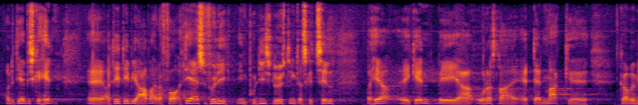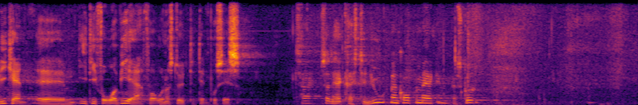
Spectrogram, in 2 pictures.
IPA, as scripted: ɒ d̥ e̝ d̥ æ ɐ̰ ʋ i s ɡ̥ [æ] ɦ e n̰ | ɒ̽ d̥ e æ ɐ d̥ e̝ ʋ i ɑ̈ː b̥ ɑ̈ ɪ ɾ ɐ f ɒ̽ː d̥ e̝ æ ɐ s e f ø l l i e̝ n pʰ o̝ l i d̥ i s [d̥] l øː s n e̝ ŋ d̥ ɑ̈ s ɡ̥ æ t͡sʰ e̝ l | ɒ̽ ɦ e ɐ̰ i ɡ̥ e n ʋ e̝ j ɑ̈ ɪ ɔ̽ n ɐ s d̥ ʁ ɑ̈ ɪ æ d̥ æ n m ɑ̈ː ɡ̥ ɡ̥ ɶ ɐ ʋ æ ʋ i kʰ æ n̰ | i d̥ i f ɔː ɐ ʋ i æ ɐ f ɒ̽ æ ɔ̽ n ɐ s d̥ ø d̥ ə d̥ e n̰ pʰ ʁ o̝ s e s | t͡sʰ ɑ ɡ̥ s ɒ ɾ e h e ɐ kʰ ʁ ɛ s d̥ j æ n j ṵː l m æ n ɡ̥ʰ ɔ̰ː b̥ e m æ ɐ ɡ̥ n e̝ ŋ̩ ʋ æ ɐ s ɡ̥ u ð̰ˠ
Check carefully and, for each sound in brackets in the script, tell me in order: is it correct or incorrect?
correct, incorrect: ɡ̥

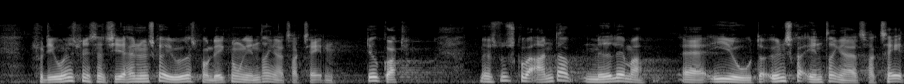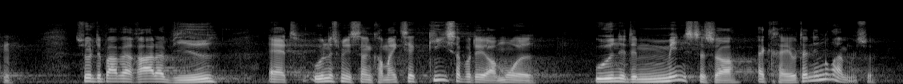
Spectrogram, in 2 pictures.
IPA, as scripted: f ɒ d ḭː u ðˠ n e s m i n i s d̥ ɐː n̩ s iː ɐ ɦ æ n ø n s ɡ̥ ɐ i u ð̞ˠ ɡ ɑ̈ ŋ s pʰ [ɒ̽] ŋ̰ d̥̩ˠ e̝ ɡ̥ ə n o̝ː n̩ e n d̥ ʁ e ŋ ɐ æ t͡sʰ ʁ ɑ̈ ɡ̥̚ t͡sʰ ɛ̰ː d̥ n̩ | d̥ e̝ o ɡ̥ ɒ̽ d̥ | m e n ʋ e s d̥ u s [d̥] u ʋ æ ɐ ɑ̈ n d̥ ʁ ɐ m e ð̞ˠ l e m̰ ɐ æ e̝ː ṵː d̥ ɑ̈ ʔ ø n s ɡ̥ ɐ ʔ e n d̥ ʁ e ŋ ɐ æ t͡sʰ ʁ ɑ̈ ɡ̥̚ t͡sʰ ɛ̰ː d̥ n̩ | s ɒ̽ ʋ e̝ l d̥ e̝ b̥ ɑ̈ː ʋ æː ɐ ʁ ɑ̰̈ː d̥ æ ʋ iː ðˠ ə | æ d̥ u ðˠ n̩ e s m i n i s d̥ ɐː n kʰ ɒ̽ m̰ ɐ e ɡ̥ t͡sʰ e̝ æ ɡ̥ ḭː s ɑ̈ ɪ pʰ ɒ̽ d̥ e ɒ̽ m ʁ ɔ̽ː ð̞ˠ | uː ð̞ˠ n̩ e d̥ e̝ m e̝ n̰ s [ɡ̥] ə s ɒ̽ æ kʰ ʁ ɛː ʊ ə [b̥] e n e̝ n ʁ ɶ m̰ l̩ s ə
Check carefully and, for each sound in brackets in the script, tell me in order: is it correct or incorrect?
incorrect: ɔ̽, incorrect: ɡ̥, incorrect: d̥, incorrect: d̥

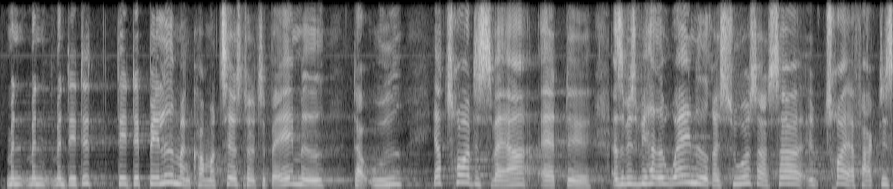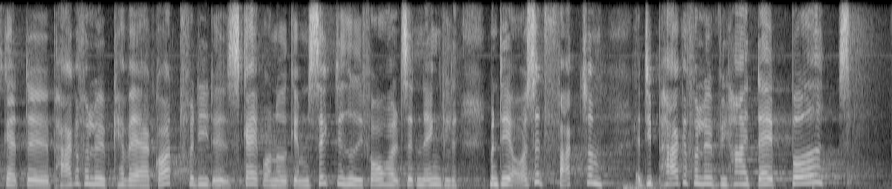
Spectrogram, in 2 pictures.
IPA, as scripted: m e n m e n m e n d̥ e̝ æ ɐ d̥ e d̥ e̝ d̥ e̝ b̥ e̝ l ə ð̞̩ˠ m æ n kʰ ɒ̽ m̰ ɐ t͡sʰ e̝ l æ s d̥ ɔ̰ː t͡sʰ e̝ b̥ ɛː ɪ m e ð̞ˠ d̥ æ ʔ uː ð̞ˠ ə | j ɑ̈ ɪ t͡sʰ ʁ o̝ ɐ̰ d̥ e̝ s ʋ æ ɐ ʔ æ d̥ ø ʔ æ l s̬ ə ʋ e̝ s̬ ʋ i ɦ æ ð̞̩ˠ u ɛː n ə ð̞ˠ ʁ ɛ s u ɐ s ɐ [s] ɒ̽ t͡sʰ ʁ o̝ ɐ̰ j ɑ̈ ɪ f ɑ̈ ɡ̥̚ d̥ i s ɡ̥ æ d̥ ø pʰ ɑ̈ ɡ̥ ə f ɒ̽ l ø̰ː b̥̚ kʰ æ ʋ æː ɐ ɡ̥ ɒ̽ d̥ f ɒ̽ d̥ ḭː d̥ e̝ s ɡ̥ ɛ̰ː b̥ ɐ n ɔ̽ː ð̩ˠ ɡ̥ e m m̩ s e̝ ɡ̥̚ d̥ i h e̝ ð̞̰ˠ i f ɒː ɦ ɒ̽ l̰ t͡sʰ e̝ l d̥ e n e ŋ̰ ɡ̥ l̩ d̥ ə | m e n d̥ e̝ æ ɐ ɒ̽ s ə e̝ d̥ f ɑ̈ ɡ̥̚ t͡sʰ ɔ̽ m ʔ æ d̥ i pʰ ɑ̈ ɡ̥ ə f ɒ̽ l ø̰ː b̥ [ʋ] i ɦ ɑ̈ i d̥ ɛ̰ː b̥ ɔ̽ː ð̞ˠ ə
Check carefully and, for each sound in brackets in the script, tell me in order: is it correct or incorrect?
correct, correct

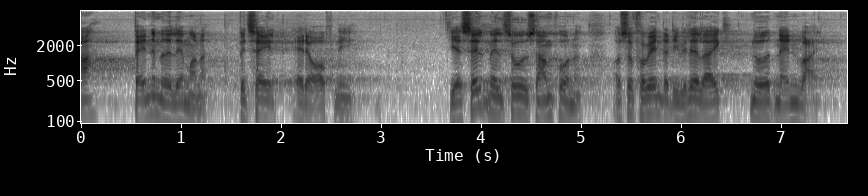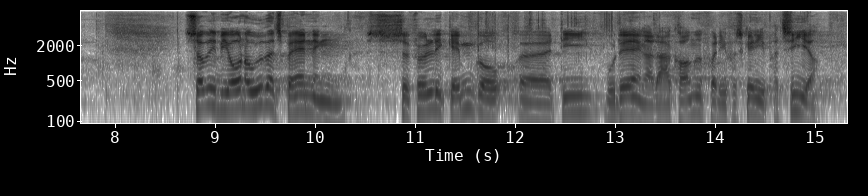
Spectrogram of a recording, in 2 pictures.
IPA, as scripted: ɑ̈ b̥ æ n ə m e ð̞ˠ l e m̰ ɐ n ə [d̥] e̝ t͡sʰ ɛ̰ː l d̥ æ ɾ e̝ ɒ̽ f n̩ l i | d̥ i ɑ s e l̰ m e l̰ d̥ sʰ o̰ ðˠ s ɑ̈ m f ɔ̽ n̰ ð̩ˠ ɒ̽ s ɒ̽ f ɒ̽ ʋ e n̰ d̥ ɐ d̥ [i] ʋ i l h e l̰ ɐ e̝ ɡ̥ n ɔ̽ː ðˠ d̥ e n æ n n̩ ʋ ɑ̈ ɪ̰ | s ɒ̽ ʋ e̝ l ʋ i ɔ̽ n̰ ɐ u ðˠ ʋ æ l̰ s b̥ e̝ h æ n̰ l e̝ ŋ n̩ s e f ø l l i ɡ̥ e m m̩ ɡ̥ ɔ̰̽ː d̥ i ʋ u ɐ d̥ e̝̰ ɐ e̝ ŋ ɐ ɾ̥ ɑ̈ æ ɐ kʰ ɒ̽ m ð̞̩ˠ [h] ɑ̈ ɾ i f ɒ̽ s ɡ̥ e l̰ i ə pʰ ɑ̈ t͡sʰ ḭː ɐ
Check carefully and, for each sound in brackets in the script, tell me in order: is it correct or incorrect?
incorrect: b̥, correct, incorrect: f

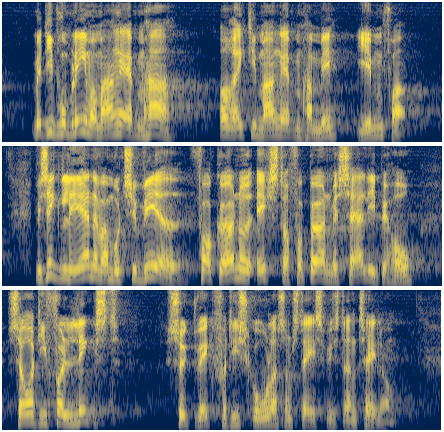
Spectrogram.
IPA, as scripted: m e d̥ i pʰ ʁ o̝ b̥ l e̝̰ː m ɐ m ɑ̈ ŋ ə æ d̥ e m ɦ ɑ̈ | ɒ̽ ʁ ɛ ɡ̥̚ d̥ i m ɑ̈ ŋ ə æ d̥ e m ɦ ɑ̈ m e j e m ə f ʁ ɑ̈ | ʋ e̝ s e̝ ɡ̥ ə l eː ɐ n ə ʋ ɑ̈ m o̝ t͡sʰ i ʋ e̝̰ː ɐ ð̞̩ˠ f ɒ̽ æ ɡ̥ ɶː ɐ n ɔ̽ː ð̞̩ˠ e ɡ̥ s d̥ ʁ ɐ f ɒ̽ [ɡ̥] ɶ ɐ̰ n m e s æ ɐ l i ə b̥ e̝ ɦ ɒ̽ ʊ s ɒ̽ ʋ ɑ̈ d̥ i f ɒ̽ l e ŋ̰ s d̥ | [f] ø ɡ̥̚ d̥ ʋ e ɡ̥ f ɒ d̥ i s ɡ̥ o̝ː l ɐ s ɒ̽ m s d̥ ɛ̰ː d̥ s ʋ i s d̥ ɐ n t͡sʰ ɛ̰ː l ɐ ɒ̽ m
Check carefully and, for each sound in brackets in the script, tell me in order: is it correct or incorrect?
incorrect: b̥, incorrect: s

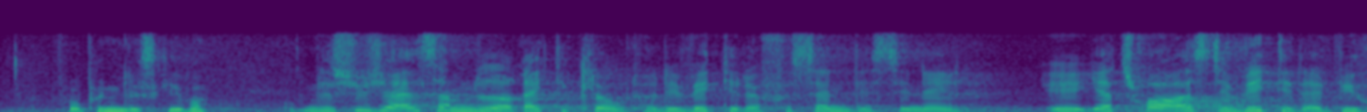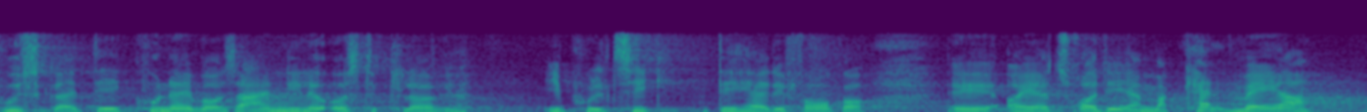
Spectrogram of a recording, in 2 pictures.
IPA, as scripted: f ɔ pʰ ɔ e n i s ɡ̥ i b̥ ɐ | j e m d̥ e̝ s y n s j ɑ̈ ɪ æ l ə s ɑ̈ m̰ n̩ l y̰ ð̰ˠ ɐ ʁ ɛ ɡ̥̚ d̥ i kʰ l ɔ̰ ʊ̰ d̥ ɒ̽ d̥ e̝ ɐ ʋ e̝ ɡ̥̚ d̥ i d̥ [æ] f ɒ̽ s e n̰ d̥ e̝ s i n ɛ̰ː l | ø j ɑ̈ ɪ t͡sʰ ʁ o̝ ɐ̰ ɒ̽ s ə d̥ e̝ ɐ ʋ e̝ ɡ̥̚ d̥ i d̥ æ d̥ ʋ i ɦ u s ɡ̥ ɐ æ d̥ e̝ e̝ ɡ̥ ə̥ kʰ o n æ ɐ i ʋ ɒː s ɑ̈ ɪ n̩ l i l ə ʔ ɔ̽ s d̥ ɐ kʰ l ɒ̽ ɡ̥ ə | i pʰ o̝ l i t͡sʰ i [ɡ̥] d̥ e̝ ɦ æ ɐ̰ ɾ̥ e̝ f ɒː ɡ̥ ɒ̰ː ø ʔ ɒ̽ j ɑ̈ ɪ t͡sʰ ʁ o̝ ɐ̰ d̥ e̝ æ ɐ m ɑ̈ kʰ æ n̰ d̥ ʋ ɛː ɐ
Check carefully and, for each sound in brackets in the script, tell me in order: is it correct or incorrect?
correct, correct

